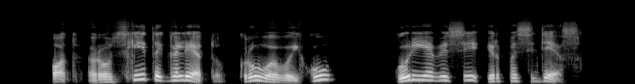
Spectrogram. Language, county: Lithuanian, Vilnius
